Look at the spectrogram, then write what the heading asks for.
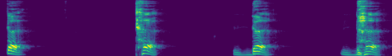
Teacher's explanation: the cerebral sounds, where the tongue is touching the cerebral area of your mouth.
